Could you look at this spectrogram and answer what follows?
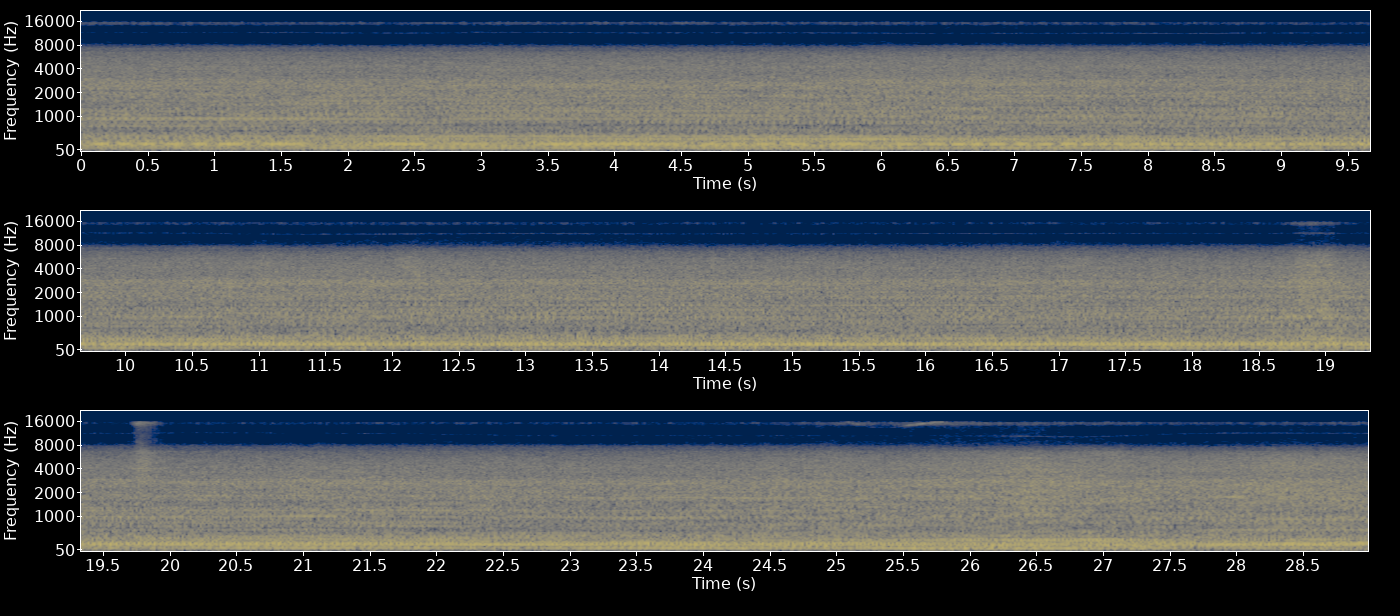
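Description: Truck's diesel engine running steadily, heard from inside the cab while driving, with a constant low drone and road rumble.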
